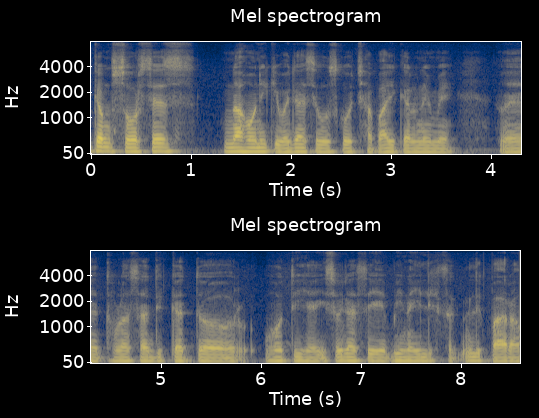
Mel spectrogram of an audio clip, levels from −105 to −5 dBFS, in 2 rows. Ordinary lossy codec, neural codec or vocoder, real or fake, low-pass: none; none; real; none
